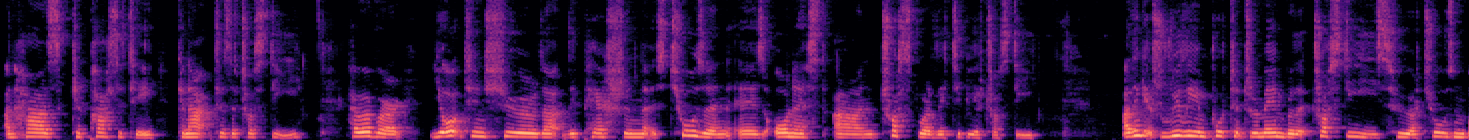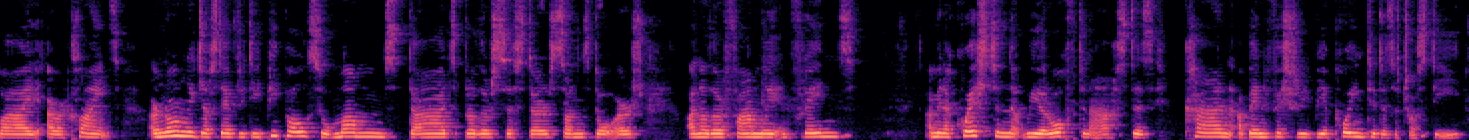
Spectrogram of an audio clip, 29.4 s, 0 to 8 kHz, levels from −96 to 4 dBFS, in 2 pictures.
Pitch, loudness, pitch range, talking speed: 205 Hz, -22 LUFS, 190-230 Hz, 155 wpm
